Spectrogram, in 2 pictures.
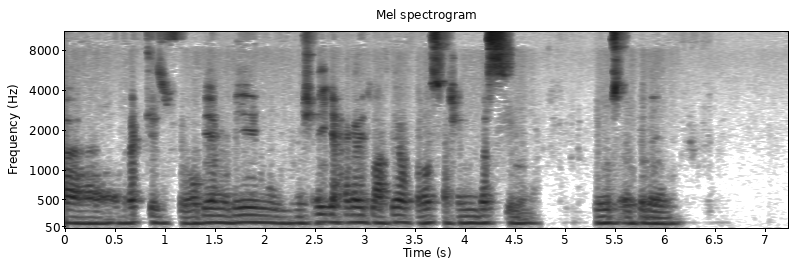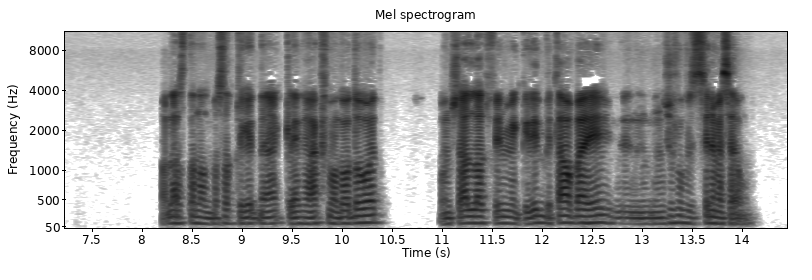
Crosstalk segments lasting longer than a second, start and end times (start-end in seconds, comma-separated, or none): none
